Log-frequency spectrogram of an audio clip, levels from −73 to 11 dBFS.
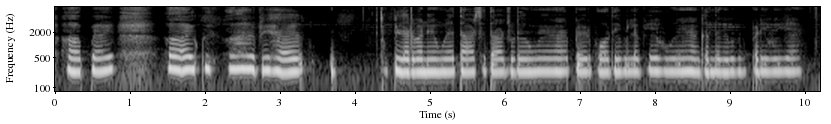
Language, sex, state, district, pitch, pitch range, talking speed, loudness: Hindi, female, Bihar, Madhepura, 240 Hz, 235-250 Hz, 130 wpm, -13 LUFS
